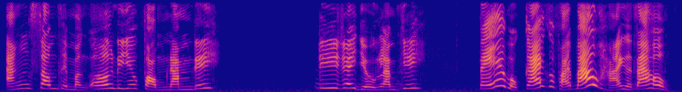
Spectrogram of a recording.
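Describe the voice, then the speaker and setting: A sharp-tongued young mistress of a wealthy Southern household in a TV drama. Her speech is bright and forceful, set slightly high, and she talks down to her servants with open scorn. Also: expressive, brisk, no echo. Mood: scolding. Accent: Southern Vietnamese. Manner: scolding, bossy. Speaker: actress. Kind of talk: TV drama acting.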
